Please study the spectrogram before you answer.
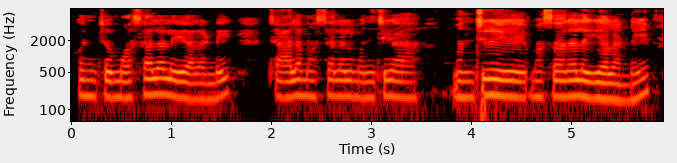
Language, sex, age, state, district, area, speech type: Telugu, female, 18-30, Telangana, Hyderabad, rural, spontaneous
